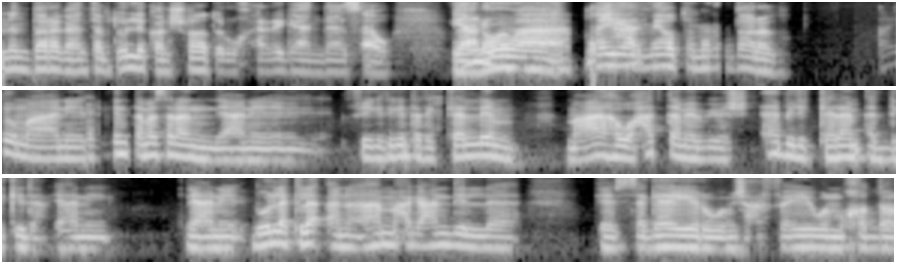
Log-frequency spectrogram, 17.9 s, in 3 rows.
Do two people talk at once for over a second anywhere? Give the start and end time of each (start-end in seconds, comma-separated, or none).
3.0-4.5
